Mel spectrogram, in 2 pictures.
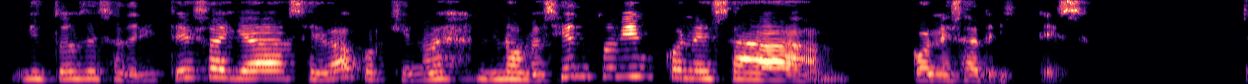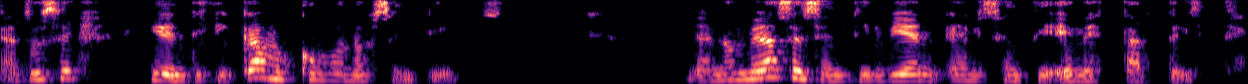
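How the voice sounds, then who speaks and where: A woman's voice: a little high, normal speed, darkish tone, no echo. A young adult woman, teaching a training class and explaining patiently, often checking in with her listeners. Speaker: instructor.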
